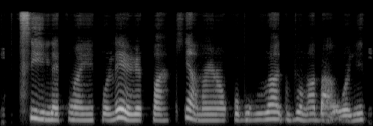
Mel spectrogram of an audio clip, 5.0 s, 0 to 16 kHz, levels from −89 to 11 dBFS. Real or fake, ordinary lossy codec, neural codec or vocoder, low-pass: fake; none; codec, 24 kHz, 0.9 kbps, WavTokenizer, medium music audio release; 10.8 kHz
